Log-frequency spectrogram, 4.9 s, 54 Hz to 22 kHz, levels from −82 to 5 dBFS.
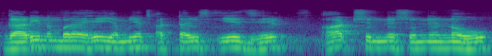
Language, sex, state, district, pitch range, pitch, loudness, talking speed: Marathi, male, Maharashtra, Washim, 130-140 Hz, 135 Hz, -17 LUFS, 160 wpm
